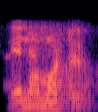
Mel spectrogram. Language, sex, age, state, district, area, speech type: Tamil, male, 30-45, Tamil Nadu, Sivaganga, rural, conversation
